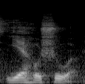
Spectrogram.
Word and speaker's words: Yehoshua: origin, and he will say that the true pronunciation is Yehoshua.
